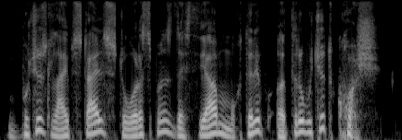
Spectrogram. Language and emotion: Kashmiri, surprised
